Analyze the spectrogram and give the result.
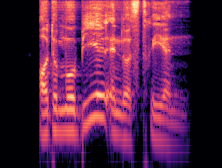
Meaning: plural of Automobilindustrie
- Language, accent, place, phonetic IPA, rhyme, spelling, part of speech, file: German, Germany, Berlin, [aʊ̯tomoˈbiːlʔɪndʊsˌtʁiːən], -iːlʔɪndʊstʁiːən, Automobilindustrien, noun, De-Automobilindustrien.ogg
